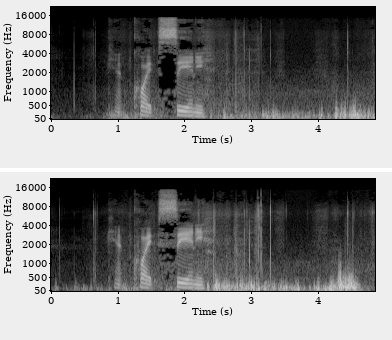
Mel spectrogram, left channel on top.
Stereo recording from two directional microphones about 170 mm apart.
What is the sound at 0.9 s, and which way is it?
Speech, centre (ahead or behind).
